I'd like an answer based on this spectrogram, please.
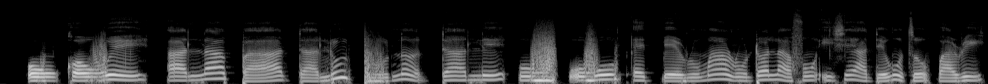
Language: Yoruba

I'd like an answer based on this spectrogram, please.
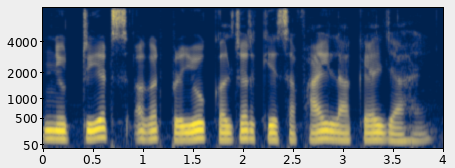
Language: Magahi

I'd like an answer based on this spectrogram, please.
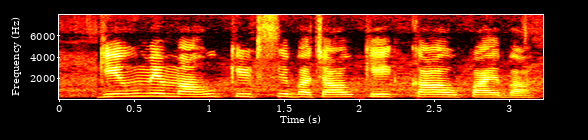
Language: Bhojpuri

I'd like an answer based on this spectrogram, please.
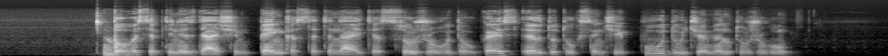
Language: Lithuanian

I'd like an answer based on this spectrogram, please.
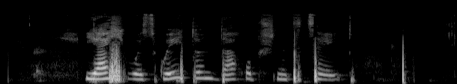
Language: Abkhazian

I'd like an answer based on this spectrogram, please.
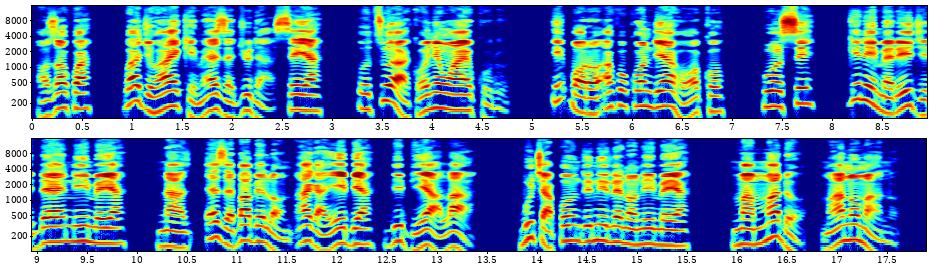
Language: Igbo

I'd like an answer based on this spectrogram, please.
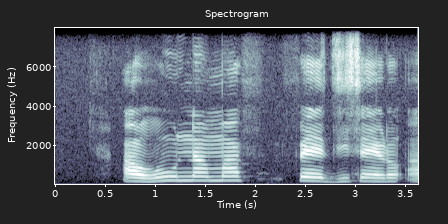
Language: Venda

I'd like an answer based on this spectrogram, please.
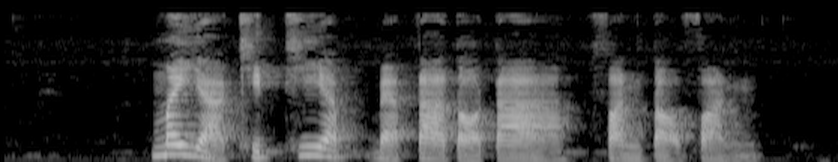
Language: Thai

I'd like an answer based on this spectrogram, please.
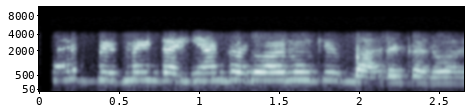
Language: Gujarati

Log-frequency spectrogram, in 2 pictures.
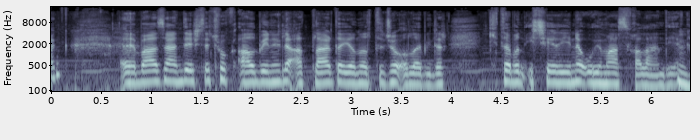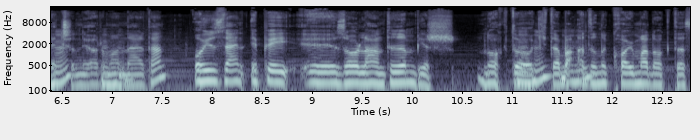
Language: Turkish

